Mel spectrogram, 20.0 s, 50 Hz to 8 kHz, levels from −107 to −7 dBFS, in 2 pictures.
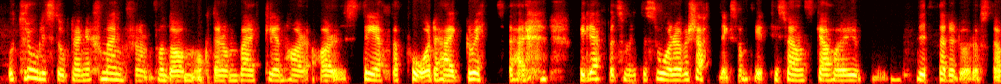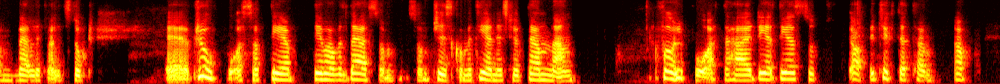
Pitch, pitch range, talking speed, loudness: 205 Hz, 190-230 Hz, 190 wpm, -25 LUFS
